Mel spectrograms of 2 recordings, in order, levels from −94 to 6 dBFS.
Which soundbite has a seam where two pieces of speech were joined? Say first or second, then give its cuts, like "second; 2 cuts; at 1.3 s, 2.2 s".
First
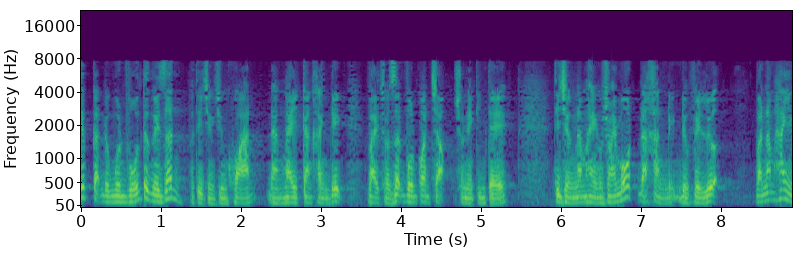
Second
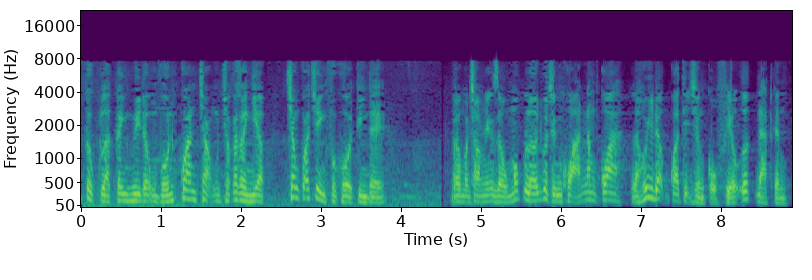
second; 1 cut; at 4.5 s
